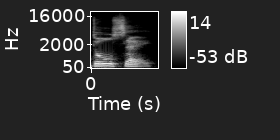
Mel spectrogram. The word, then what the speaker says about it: Dulce: uh about this is about Dulce that's how you say it if you're speaking in in Spanish ready of 1995.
